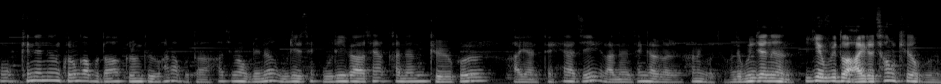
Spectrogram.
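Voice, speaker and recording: Talking very fast with hardly any pauses, a man with a fairly high voice shows ordinary pitch variation and big swings in loudness. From South Korea. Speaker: YouTuber, husband in international couple. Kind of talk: casual chat.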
